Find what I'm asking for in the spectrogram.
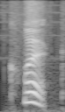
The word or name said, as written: click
